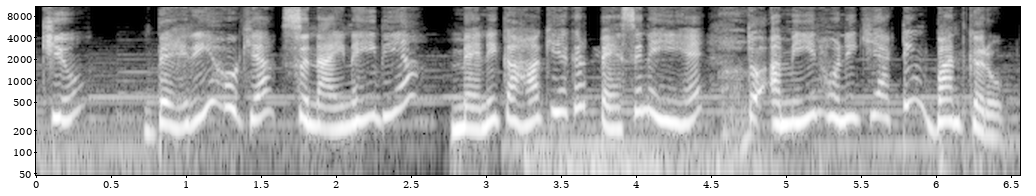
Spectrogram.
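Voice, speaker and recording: A woman's voice: sits high, very animated, moderate pace, faint music behind. A woman voicing a snobbish shop saleswoman who talks down to customers, in a dubbed drama. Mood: snooty. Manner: contemptuous, mocking. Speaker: voice actor. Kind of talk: Hindi dub acting.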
